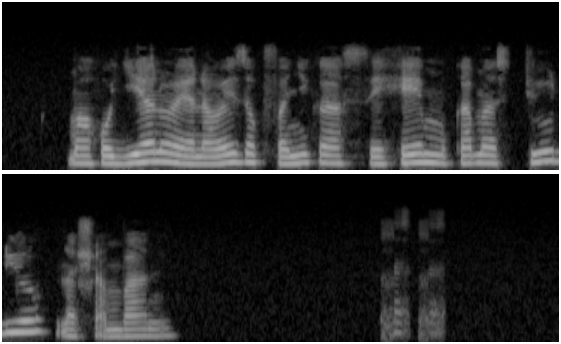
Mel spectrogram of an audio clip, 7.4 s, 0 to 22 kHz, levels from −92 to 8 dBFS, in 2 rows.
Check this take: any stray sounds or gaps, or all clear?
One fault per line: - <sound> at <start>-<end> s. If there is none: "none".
- laugh at 6.2-6.7 s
